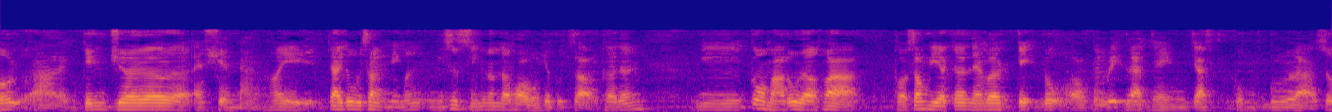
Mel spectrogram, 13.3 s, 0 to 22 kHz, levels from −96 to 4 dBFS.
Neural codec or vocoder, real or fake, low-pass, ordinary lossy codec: codec, 44.1 kHz, 3.4 kbps, Pupu-Codec; fake; 7.2 kHz; none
